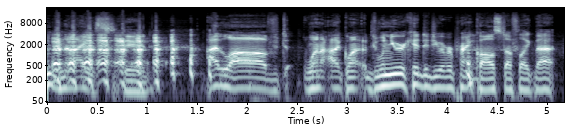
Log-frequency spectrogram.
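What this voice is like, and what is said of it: Usual voice. Nothing is said of it.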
